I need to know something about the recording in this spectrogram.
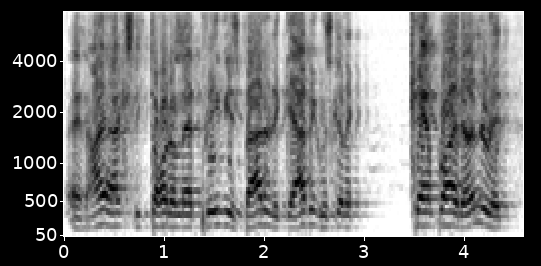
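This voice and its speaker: Guy doing play-by-play, kinda high voice, cave echo all over it, sounds off from the mic. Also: a little fast, recorded from a distance. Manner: steady count-calling, matter-of-fact. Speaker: play-by-play announcer. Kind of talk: live softball commentary. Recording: echoey booth, set back from the mic.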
